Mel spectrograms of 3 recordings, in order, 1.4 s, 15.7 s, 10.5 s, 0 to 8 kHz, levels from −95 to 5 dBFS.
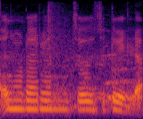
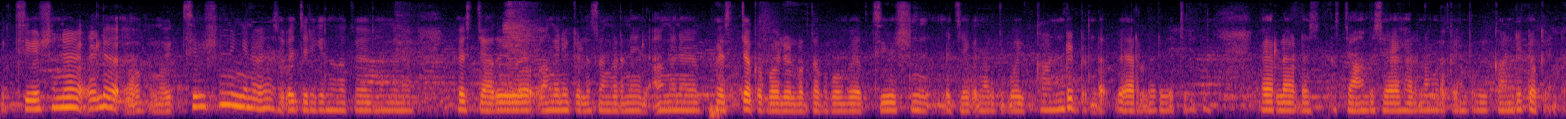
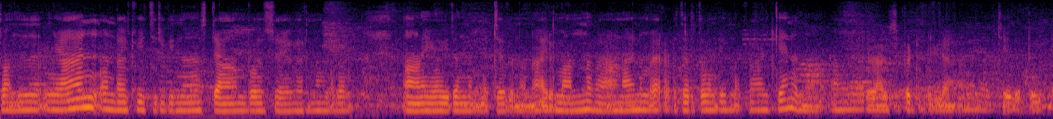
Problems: constant background noise, low volume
